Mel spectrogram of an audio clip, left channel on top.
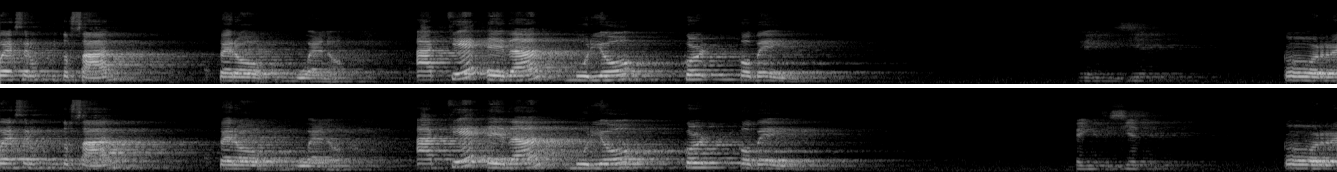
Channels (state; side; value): normal; both; correlation -0.02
